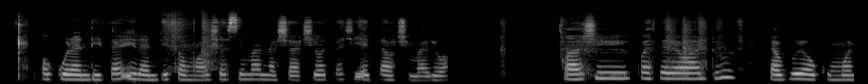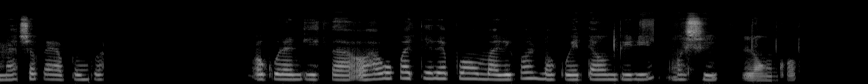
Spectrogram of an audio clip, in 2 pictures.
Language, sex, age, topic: Oshiwambo, female, 18-24, finance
